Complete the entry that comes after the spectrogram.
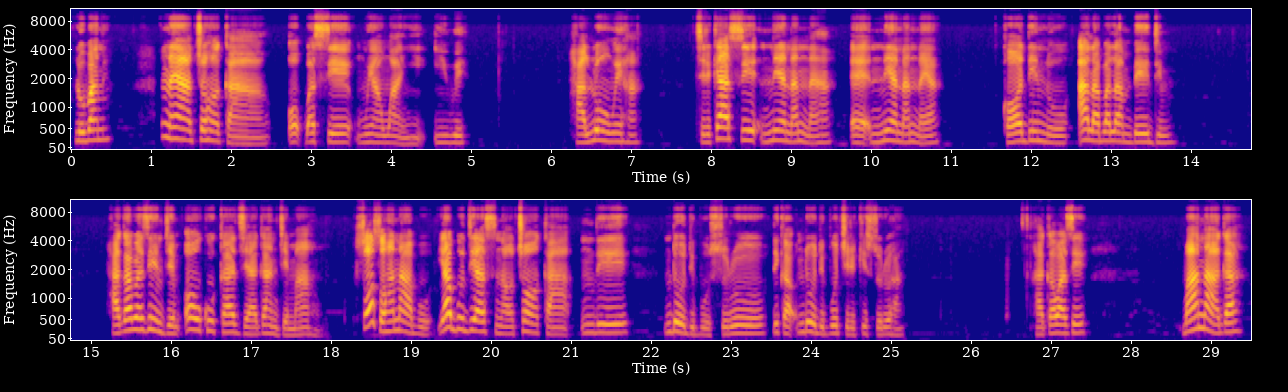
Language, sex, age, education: Igbo, female, 46-60, tertiary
